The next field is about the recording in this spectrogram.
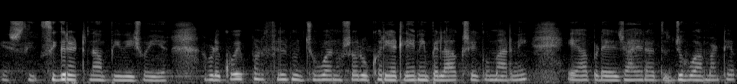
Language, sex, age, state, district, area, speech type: Gujarati, female, 18-30, Gujarat, Rajkot, urban, spontaneous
